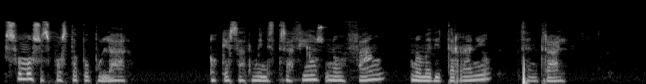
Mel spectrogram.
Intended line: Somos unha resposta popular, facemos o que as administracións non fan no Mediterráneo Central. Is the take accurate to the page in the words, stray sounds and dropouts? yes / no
no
